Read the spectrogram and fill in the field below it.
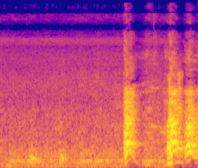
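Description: A roughly ten-year-old dog barks in a few sharp, close bursts near the end, after a quiet stretch with low murmuring in the background.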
